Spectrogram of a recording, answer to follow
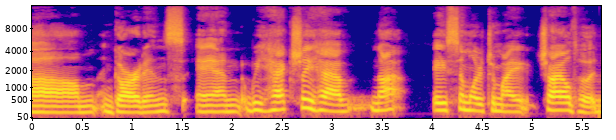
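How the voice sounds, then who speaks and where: A woman speaks at a very slow pace with a fairly low pitch and ordinary pitch variation, in a very clean recording with a silent background. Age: 60s. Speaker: science teacher. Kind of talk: casual interview.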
